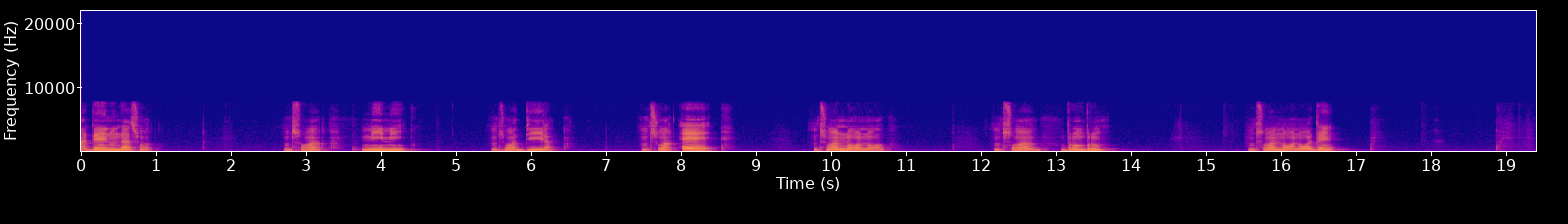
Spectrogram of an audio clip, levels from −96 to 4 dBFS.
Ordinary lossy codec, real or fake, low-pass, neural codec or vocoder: none; real; none; none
